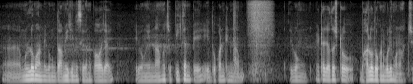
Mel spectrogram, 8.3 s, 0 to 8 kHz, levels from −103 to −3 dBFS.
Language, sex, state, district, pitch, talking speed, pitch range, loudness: Bengali, male, West Bengal, Paschim Medinipur, 100 Hz, 180 wpm, 90-110 Hz, -34 LUFS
